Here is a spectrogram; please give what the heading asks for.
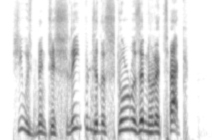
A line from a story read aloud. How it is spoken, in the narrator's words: Slytherin snapped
